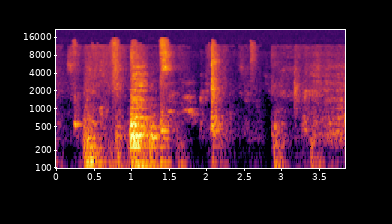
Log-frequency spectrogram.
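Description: A chess piece is set down on a board with a light wooden click.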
